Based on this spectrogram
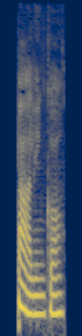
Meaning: brandy (a traditional Hungarian fruit brandy)
- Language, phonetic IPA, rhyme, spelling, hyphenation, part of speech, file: Hungarian, [ˈpaːliŋkɒ], -kɒ, pálinka, pá‧lin‧ka, noun, Hu-pálinka.ogg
